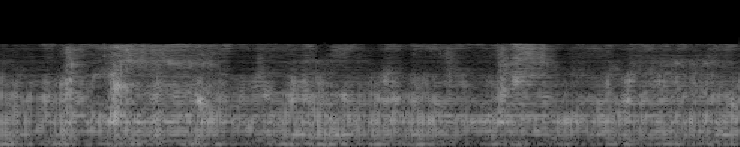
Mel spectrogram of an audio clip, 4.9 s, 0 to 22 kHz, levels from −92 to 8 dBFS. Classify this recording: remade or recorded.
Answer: remade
